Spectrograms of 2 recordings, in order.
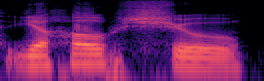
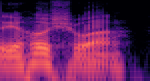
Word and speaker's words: Yehoshua: Nikedot, it would indicate the vowel, but so it's Yehoshua. So Yehoshua, which means Yah or Yahweh, if you're going to pronounce the name of God, that God is salvation.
